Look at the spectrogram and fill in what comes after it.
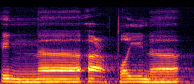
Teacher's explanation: نون پر کھڑا زبر ہے تو نا یہ الف مدہ کے برابر ہوتا ہے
